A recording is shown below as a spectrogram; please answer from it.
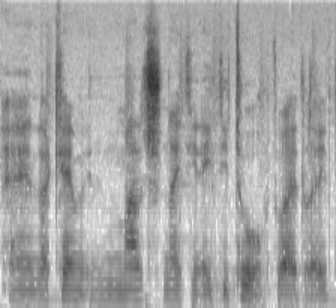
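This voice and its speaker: A man in his sixties with a Polish accent, a native Polish speaker, speaking plainly and a little haltingly as a senior radio technician in a documentary interview on a lapel mic. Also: medium pitch, a little mellow, soft background music. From Poland. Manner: plain, measured, slightly halting English. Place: radio studio.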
